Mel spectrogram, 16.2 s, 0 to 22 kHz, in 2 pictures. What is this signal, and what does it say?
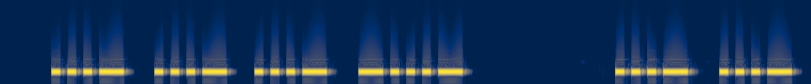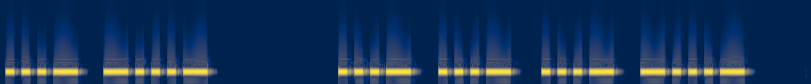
Morse code, heard as a keyed tone, about 15 wpm, 600 Hz. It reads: VVV<BT> VVV<BT> VVV<BT>
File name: morse mp3 / 02 urok 1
